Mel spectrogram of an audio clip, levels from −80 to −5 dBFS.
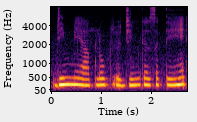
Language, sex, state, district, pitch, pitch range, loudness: Hindi, female, Punjab, Pathankot, 225 Hz, 215-230 Hz, -13 LUFS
